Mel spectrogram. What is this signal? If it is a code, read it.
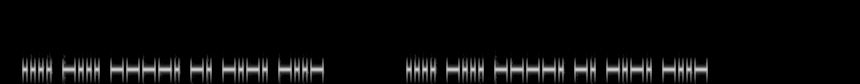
Morse code, heard as a keyed tone, about 32 wpm, 700 Hz. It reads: HB9NCX HB9NCX
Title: DXCC-100 Call Signs - 6 Characters - Repeated 2x - 30wpm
